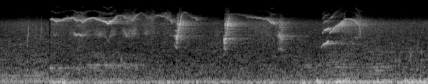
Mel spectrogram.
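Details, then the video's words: Baby monkey crying very loudly, needing care from its mother; shrill, high squealing cries in short arching bursts, some dipping lower, repeated several times over a low rumbling background. "baby monkey cries very loudly need take care from mom"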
